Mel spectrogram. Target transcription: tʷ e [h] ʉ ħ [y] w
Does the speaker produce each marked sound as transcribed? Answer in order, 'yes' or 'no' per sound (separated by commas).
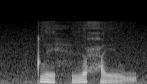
yes, no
